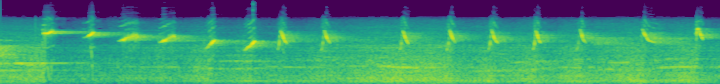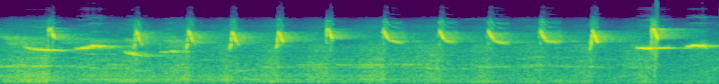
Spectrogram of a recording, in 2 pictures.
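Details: Master song of a Horsfield's bush lark for training other birds: a long steady series of sharp downslurred whistled notes, about three per second, with a brief lower warbled phrase midway.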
